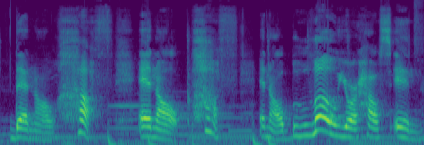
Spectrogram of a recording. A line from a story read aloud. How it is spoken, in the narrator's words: roared the wolf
